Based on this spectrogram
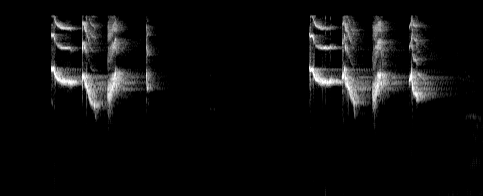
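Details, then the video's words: Orange-headed thrush, a kept bird from northern Bali used to train other songbirds, giving two short bursts of loud descending whistled and scratchy notes, about four notes each, separated by roughly a second and a half of silence. "ANIS MERAH Gacor Suara Rapet Bagus Untuk Memaster Burung Punglor"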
